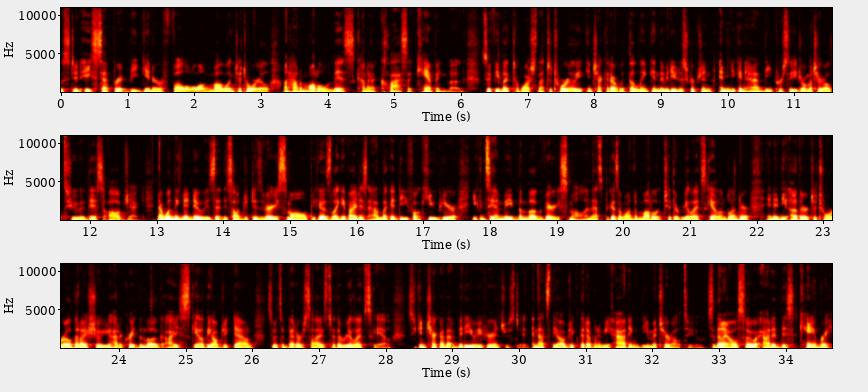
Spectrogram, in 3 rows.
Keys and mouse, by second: 2.4-3.3 middle drag, 3.5 shift+middle click, 3.7-4.1 middle drag, 4.6 middle click, 10.8-11.7 middle drag, 11.9 middle drag, 12.6 shift+middle click, 13.0 middle click, 14.4 middle click, 14.8 shift+a, 16.9 g, 16.9 middle click, 17.6 click, 18.1 middle drag, 18.6 g, 18.7 middle click, 19.0 click, 20.2-20.5 middle drag, 20.8 shift+middle click, 21.7 shift+middle click, 22.2 middle click, 23.2 typing, 23.9 drag, 24.7 KP_Decimal, 25.6-26.8 middle drag, 27.0 shift+middle click, 28.9 middle click, 30.3 click, 30.8 middle click, 32.2 alt+h, 32.7 middle click, 32.9 a, 34.3 KP_0.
